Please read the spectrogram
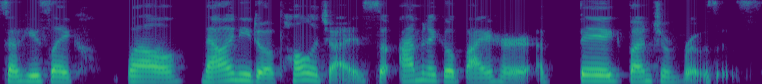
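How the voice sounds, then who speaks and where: An unremarkable speaking voice with an American accent talks at a moderate pace in a dry, close sound with no echo. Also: woman, medium pitch for a woman. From Woodland, California. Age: 30s. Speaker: returned Peace Corps volunteer. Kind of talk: interview answer. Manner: casual, conversational.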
